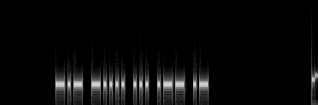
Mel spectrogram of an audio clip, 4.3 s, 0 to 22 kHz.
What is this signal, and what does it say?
Morse code, heard as a keyed tone, about 29 wpm, 700 Hz. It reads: K6SWA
